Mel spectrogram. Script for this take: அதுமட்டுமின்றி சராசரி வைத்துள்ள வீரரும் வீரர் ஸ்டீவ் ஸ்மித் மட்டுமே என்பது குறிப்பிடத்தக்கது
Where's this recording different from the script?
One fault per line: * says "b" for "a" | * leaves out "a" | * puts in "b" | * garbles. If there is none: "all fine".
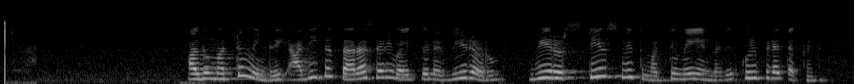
* puts in "அதிக"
